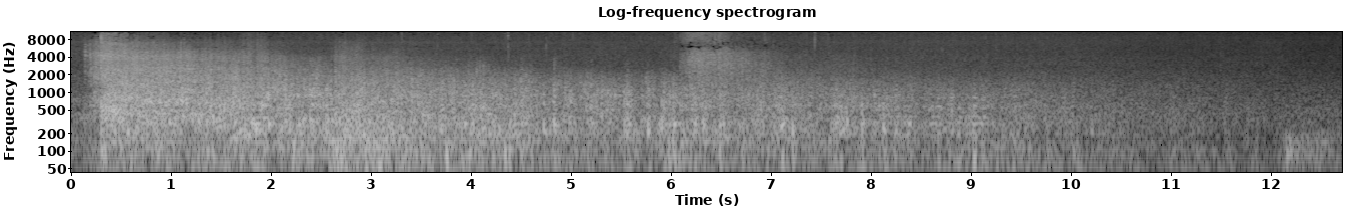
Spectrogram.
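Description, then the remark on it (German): A thunderstorm rumbles with a long, heavy roll of thunder that slowly fades, over steady rainfall and a brief crackle partway through; no one speaks. “nie dagewesene Forschung, Blitzeinschläge und ihre Auswirkungen auf Panamas Regenwald.”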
